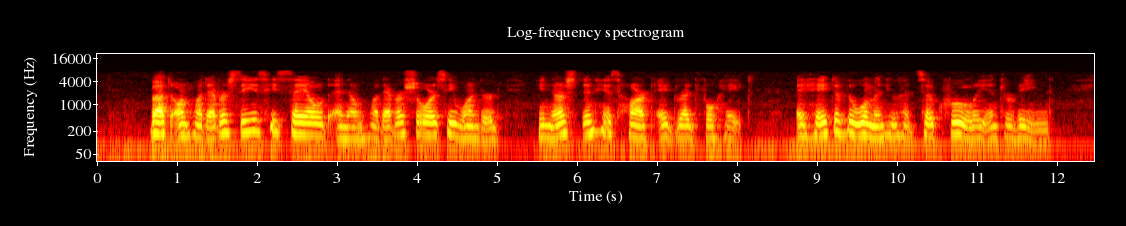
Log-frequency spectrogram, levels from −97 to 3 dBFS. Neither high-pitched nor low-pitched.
Yes: medium, 145 Hz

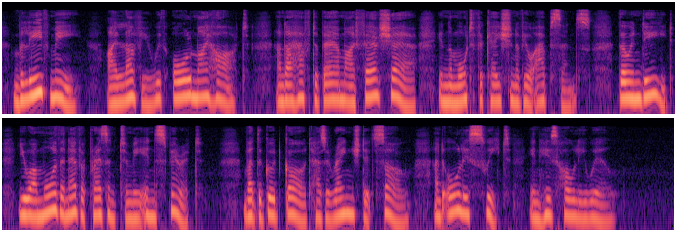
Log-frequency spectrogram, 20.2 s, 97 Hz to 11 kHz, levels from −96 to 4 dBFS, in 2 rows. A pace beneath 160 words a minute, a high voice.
No: average, 150 wpm; medium, 175 Hz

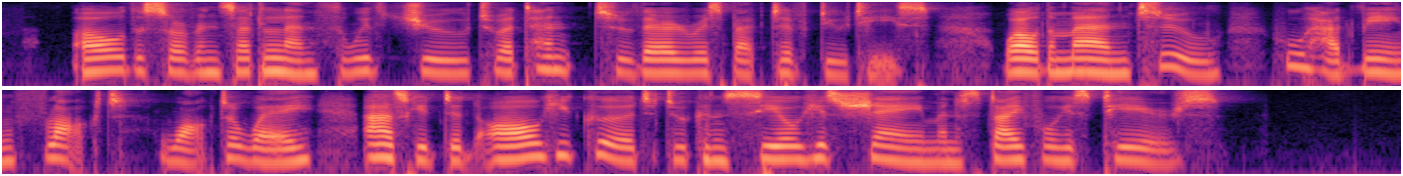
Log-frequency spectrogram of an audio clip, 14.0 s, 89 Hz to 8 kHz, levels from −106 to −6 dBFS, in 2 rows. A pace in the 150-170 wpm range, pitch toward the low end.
No: average, 155 wpm; high, 190 Hz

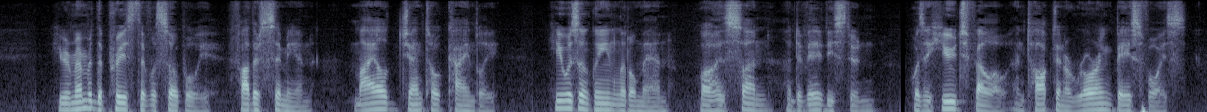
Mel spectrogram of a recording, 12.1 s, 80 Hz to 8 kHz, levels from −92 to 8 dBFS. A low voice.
Yes: low, 110 Hz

